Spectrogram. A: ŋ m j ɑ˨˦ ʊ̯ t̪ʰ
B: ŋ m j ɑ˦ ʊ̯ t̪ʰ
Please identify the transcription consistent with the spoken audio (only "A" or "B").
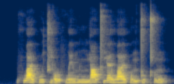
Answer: B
